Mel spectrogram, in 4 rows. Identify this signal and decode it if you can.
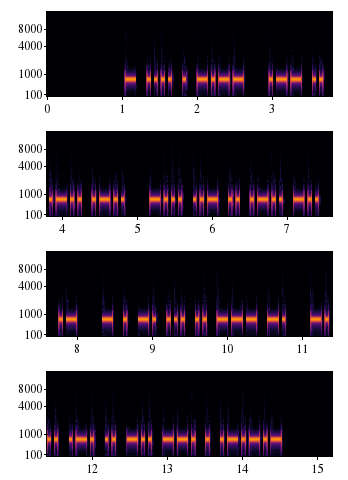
Morse code, heard as a keyed tone, about 25 wpm, 700 Hz. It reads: THEY WILL BUILD A TENSION BRIDGE.
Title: Sentences from Top 1600 Words 25wpm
